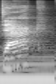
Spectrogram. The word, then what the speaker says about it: Dak: of 15 deckle 10 Prescott that's how you pronounce his first name everything else is so it's like dak and then the deckle tin is all silent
